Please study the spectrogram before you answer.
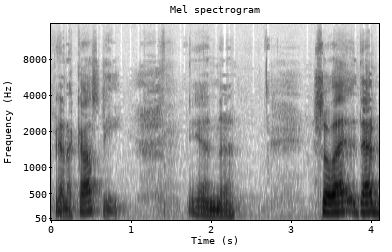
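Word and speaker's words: Πεντηκοστή: end of it and in Greek it's uh pronounced spinnacostia and uh so I that word doesn't appear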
